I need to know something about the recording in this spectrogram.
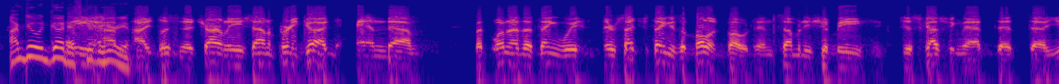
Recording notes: Then we'll open up the phone lines. Feel free to call in and sound off on any topic that strikes your fancy.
